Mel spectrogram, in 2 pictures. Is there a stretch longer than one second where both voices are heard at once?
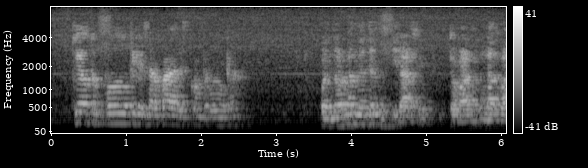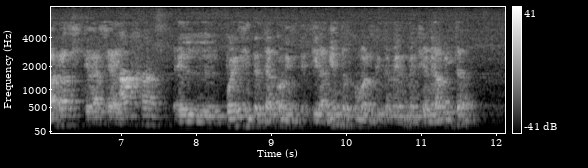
No

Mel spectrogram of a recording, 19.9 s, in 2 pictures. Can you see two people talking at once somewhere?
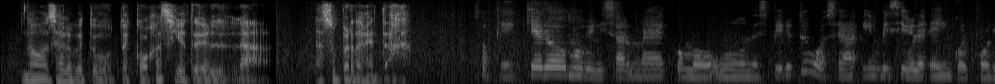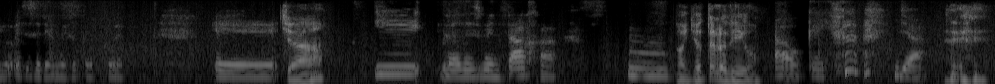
No

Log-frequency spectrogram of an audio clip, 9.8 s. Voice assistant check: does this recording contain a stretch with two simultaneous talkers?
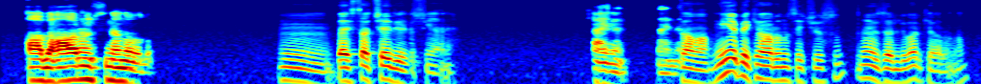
No

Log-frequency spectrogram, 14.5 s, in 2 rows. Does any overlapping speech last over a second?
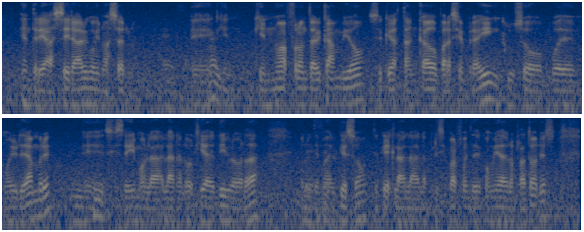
No

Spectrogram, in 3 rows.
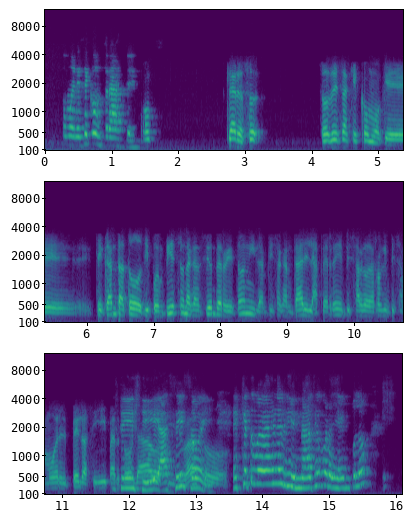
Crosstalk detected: Yes, from 11.8 s

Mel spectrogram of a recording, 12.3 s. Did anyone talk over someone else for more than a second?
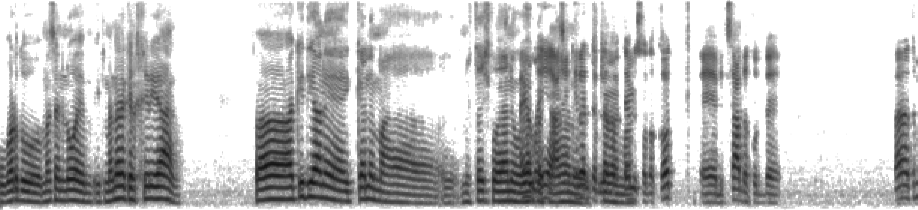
Yes, from 6.9 s

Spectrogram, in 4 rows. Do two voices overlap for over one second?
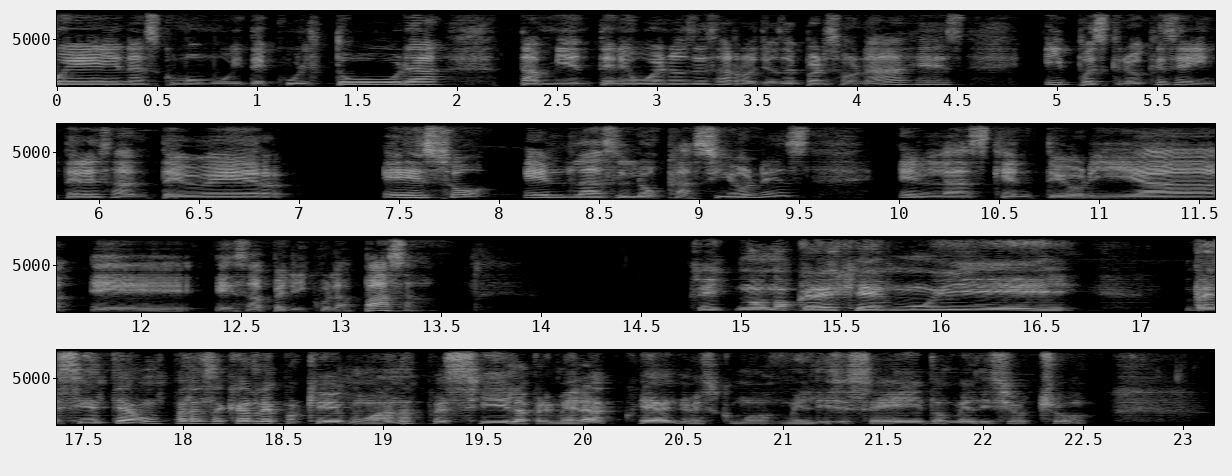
No

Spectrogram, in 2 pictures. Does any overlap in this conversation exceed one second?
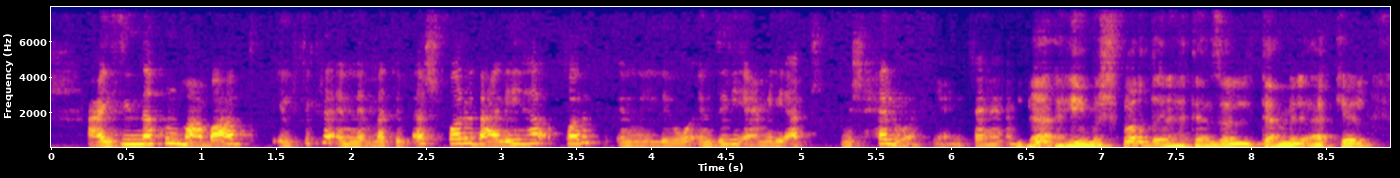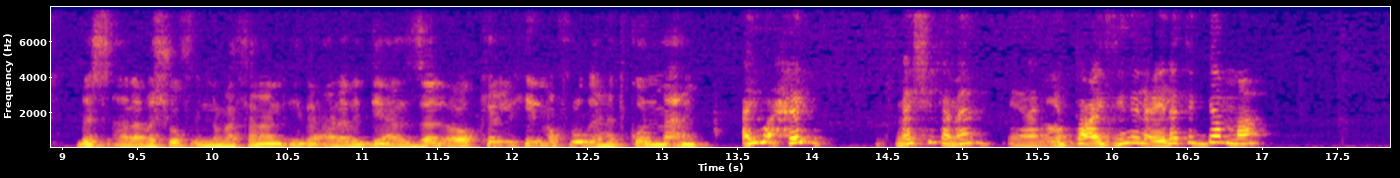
No

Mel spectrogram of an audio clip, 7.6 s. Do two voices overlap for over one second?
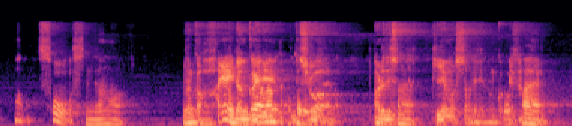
Yes, from 2.6 s

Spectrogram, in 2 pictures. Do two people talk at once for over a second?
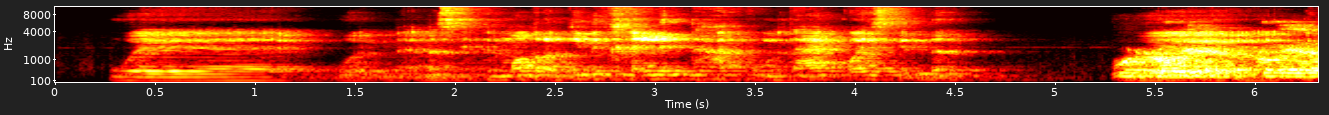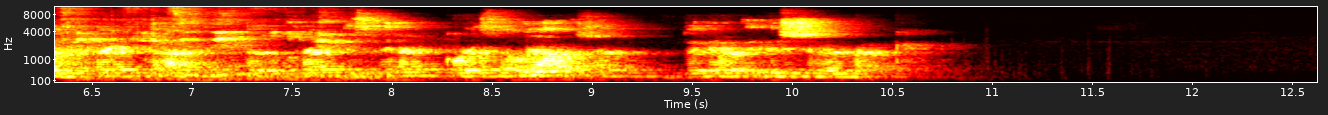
Yes, from 5.3 s

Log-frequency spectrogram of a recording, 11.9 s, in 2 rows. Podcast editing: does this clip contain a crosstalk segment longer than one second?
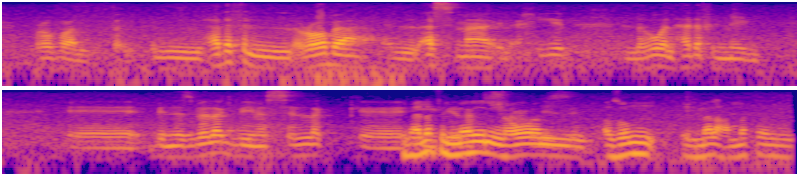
Yes, from 9.0 s

